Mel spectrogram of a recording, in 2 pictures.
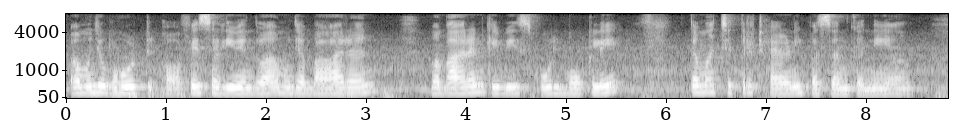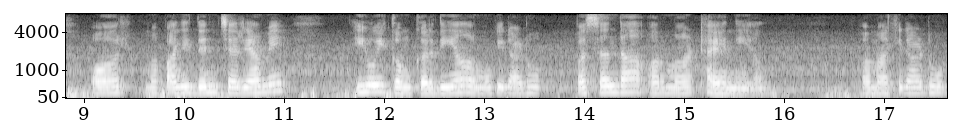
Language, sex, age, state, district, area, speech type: Sindhi, female, 60+, Uttar Pradesh, Lucknow, urban, spontaneous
